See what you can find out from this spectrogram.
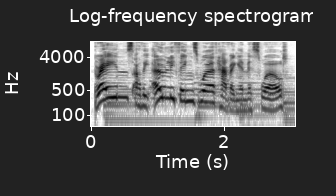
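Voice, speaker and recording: A man's voice: high voice, sing-song, measured pace, fairly bright tone, faint music behind, pitched above the performer's own voice, heavily acted. A man voicing a worldly old male crow in a storybook, blunt and knowing. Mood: sage.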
